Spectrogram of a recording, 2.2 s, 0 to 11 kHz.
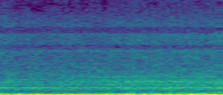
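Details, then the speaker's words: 1974 BMW E9 driving, with a Carl Nelson exhaust and idling slightly high: a deep, even rumble with no knocks or misses, a little tinny or whiny. Normal running, much better than after the shop visit, where an air pocket from replaced fuel lines was suspected. "it sounds 1,000 times better than it did when it came back from the shop."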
